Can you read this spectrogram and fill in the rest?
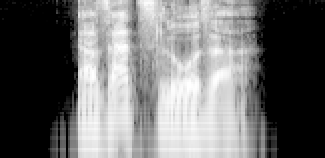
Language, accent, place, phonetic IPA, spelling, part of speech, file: German, Germany, Berlin, [ɛɐ̯ˈzat͡sˌloːzɐ], ersatzloser, adjective, De-ersatzloser.ogg
- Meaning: inflection of ersatzlos: 1. strong/mixed nominative masculine singular 2. strong genitive/dative feminine singular 3. strong genitive plural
